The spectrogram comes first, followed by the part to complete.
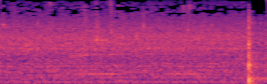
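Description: Champagne cork popping out of the bottle near the end: one sharp, sudden pop over a steady low hum.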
